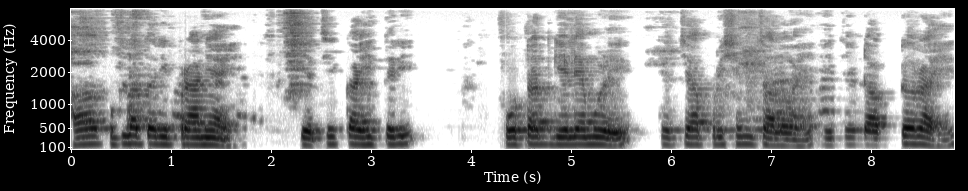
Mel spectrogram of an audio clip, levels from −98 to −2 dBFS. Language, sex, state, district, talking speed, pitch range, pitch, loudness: Marathi, male, Maharashtra, Pune, 115 wpm, 150-165 Hz, 155 Hz, -15 LUFS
